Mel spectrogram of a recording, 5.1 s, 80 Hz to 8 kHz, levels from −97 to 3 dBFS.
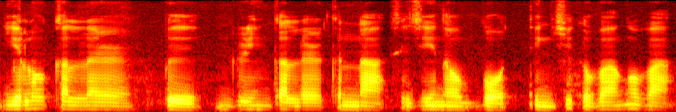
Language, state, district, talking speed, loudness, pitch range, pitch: Chakhesang, Nagaland, Dimapur, 155 wpm, -20 LUFS, 85-90 Hz, 85 Hz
